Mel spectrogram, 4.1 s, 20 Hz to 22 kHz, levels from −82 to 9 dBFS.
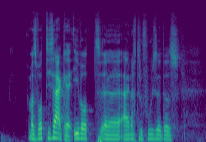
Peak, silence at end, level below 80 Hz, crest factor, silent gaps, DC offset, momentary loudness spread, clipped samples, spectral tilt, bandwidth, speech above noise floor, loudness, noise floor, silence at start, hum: -2 dBFS; 0.55 s; -40 dBFS; 22 dB; none; under 0.1%; 12 LU; under 0.1%; -6 dB/octave; 15 kHz; 39 dB; -22 LUFS; -60 dBFS; 0.55 s; none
